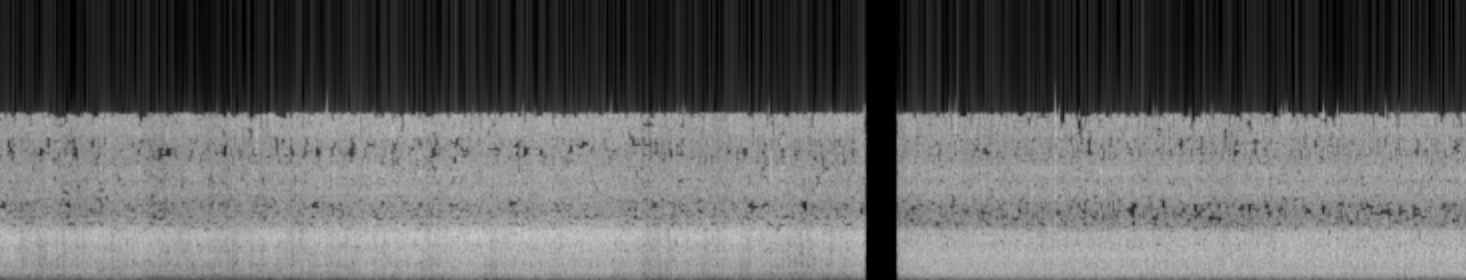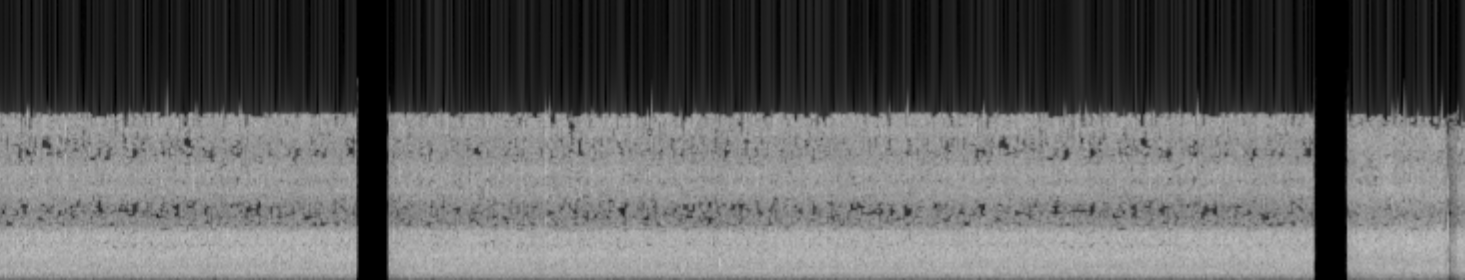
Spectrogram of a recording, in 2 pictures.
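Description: Heavy rain pouring steadily onto pavement, lawn and leafy hop vines, an even hiss that drops out for an instant three times.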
